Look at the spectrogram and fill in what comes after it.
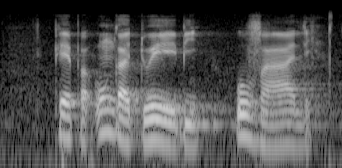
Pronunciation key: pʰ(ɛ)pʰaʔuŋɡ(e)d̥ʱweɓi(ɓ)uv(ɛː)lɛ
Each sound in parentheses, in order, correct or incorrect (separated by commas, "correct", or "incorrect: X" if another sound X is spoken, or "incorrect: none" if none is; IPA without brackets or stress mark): correct, incorrect: a, incorrect: none, incorrect: aː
